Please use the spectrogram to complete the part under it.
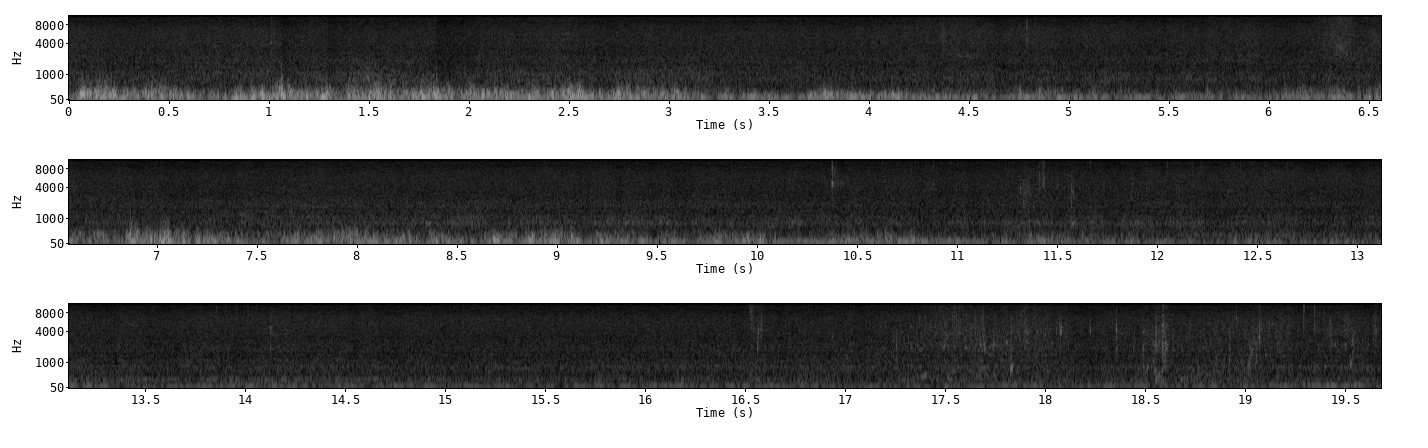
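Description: Wind gusts across the microphone outdoors, strongest at first and then easing.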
